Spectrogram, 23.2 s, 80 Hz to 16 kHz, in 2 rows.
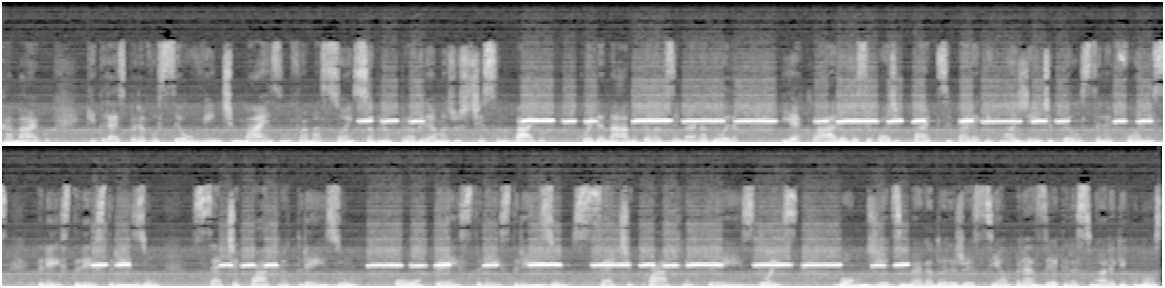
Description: Morse code (Russian alphabet), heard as a whistle, hand-sent with a straight key, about 10 wpm. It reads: С ДОЛЛИ И С ДЕТЬМИ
